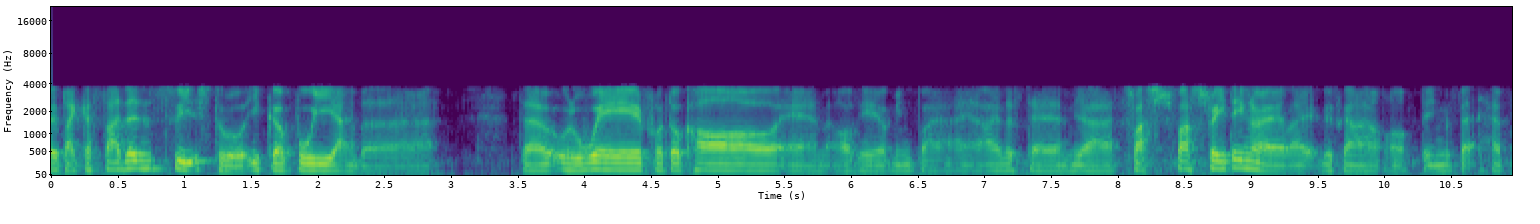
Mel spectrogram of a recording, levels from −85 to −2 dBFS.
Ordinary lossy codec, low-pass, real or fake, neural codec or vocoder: none; 3.6 kHz; fake; codec, 16 kHz, 4.8 kbps, FACodec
